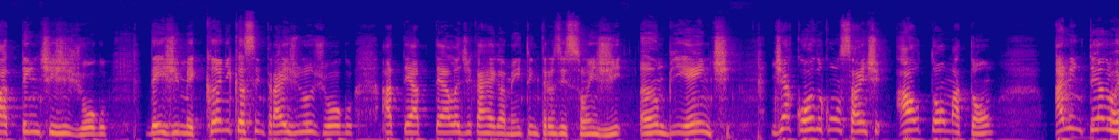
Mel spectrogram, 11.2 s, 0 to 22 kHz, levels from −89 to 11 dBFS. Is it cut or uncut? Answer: uncut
